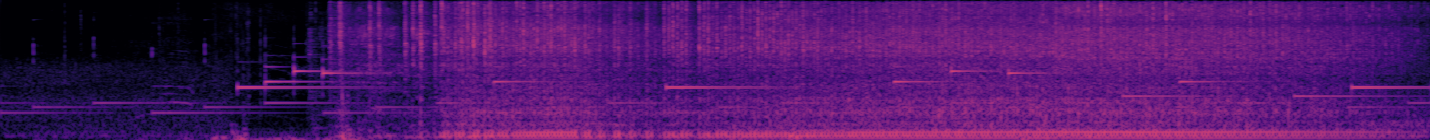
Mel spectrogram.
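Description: Single-engine light aircraft's piston engine sputtering into life about two seconds in, then running with a loud steady drone. Soft background music with mallet notes plays throughout.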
